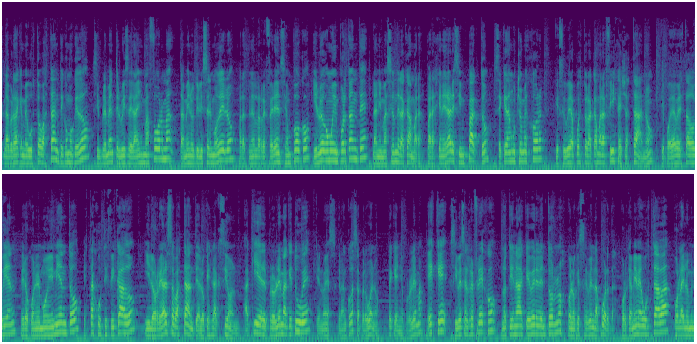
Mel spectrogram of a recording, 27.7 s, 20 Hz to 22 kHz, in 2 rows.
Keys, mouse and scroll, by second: 0.0-0.1 typing, 0.7 click, 1.4 click, 3.0 g, 3.4 click, 3.9 super+s, 4.1 click, 4.2 click, 5.1 super+click, 5.4 space, 5.5 click, 6.2 click, 6.7-19.1 typing, 7.4 click, 7.8 click, 9.1 click, 9.4 click, 10.5 click, 13.9 Right, 14.0 Left, 14.9 click, 15.0 Right, 15.3 click, 16.0 click, 17.5 click, 17.9 right click, 20.3 space, 21.9 click.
